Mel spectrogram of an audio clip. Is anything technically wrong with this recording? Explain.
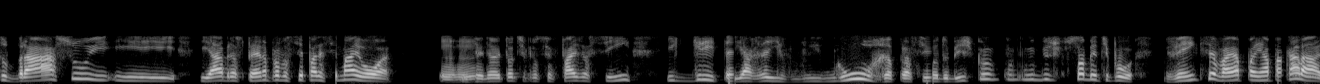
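Yes, there is packet loss with pitch repetition at four points in this telephone-band speech. Audio went missing in transit, and the receiver filled each gap by repeating the last pitch period. The 30 ms gaps sound like a briefly held, buzzy tone, and the 60 ms gaps stretch that tone and let it fade. The gaps come at 3.33 s after "as pernas para você" (30 ms, likely one lost packet), at 7.29 s after "faz assim e grita" (60 ms), at 9.27 s between "urra pra" and "do bicho pro pro" (60 ms), and at 12.78 s (30 ms).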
